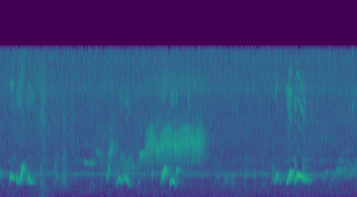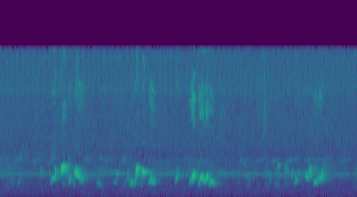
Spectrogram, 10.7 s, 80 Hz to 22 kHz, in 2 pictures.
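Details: Red-whiskered bulbul decoy singing competitively to lure wild birds into a trap, recorded 29 July 2020: short warbled, chirpy phrases in bursts every second or two, with a steady insect whine and a brief buzzy insect note early on.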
